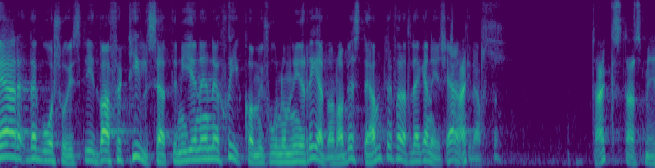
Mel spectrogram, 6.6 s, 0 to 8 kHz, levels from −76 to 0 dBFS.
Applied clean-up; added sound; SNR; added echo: none; none; none; none.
